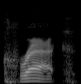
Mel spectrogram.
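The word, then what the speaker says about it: craic: It's pronounced crack. – It is. I knew what it meant, but I didn't know how to pronounce it. Thank you. I've only read it.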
